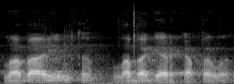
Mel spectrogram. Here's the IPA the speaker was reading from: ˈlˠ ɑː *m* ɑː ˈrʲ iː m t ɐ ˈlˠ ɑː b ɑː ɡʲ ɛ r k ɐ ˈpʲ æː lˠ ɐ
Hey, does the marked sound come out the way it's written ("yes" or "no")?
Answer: no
